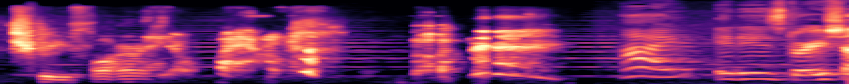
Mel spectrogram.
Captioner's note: both laughing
